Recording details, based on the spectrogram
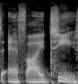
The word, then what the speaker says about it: fit: 好，或是类似像是 fit 好跟 feet 好，一个是 f i t fit，一个是 f e e t feet。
